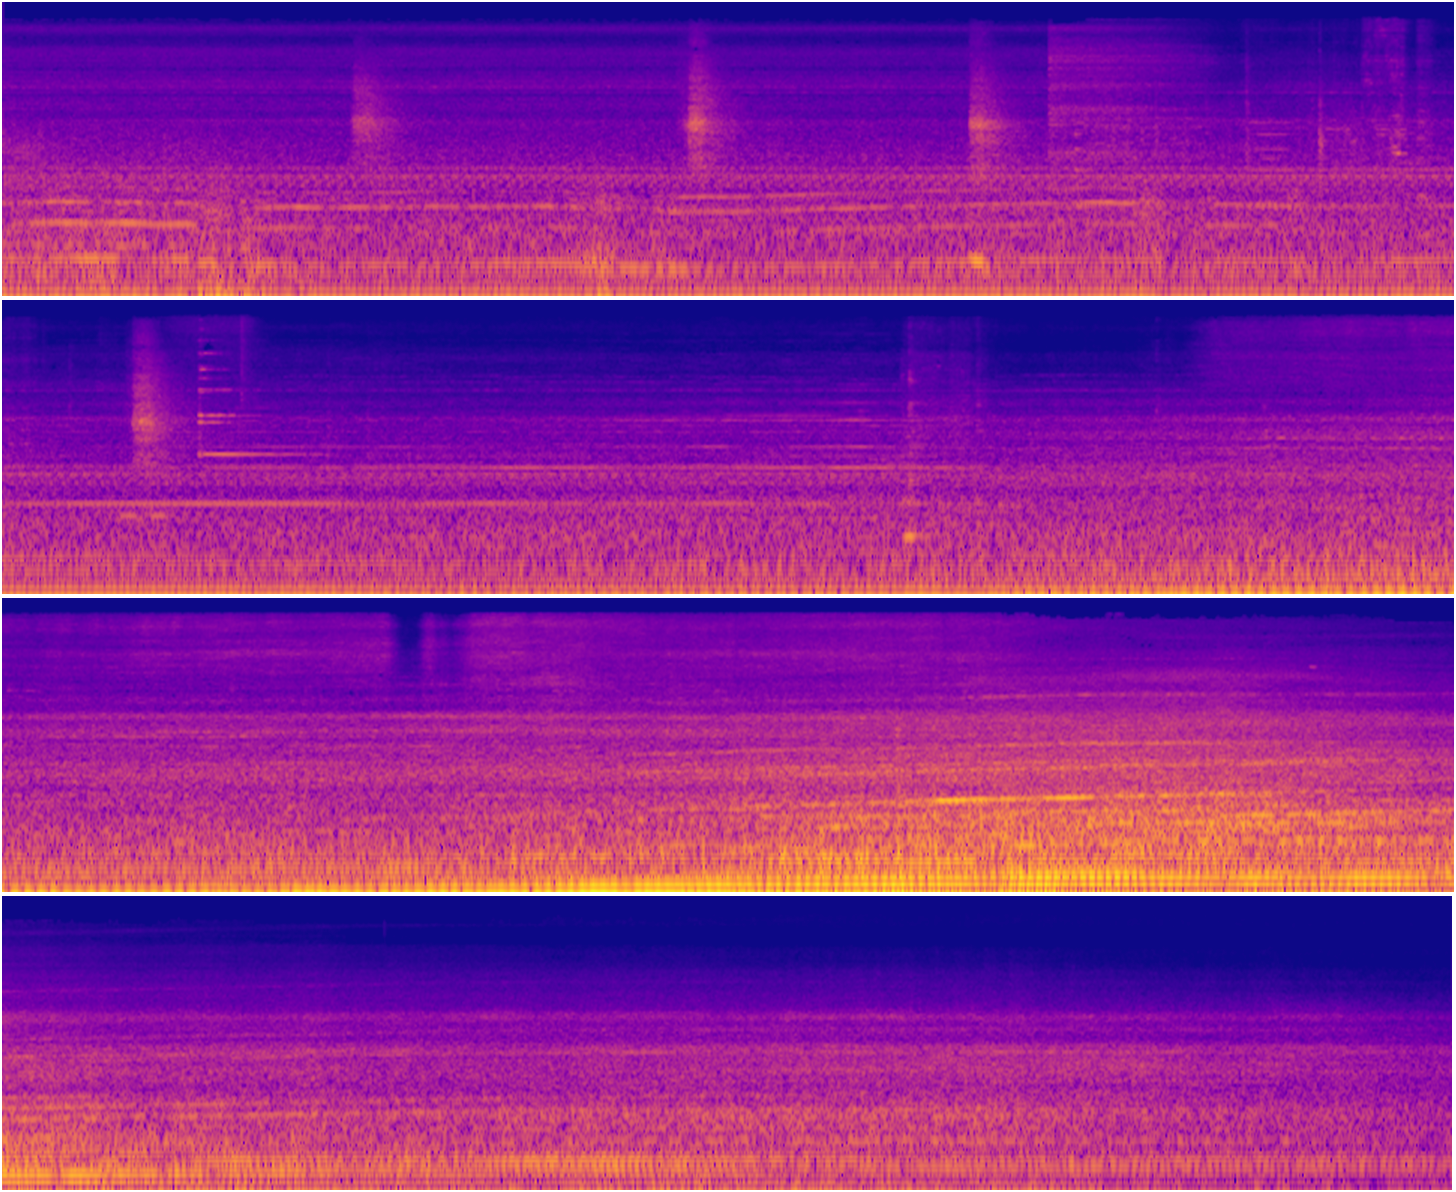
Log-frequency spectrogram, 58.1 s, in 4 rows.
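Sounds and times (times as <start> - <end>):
diesel locomotive engine: 0.0 - 58.0
train coaches rumbling over rails: 0.0 - 58.0.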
